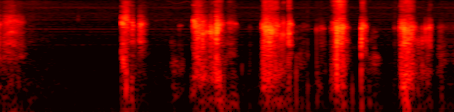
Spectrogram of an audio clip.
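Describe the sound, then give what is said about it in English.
A voice imitates a man walking through snow after pulling up on a dog sled: a series of about six breathy, crackling bursts in a loose walking rhythm, fairly loud, following a faint hiss at the start. “Right, he pulls up, and then he gets out, and then he's walking through the snow, crunching through the snow.”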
